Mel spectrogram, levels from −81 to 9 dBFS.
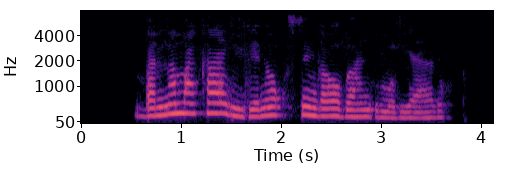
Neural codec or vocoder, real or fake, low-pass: codec, 24 kHz, 3 kbps, HILCodec; fake; 7.2 kHz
